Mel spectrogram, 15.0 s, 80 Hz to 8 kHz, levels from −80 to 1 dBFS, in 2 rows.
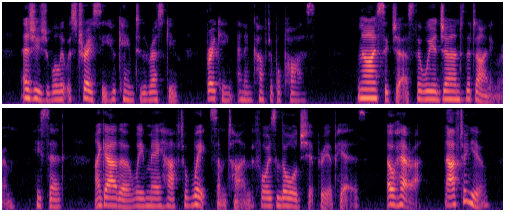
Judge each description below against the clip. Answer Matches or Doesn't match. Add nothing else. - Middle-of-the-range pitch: Matches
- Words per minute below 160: Doesn't match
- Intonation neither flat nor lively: Doesn't match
